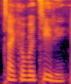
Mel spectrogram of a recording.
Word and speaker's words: Taika Waititi: I mean, Again, I think that acknowledging that different writers have used him differently, I think that Taika Waititi tapped into those moments. – How do you say his name? Taika Waititi, yeah.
